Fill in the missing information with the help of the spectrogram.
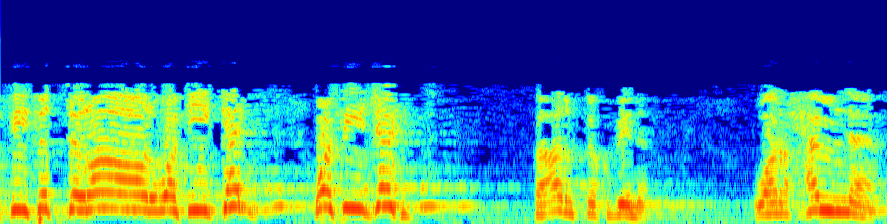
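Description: Egyptian preacher in an echoey hall. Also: male voice, very high voice. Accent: Egyptian Arabic. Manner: animated, acts out everyday scenes in dialogue. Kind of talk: recorded sermon. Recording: phone-like, echoey hall recording.

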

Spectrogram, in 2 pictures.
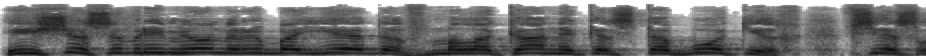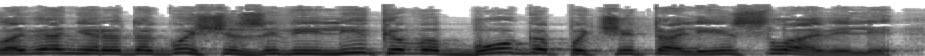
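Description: A man's voice: high-pitched, big pitch swings, a little slow, full character voice. A man reading aloud, voicing an indignant, hook-nosed old sorcerer who speaks out in displeasure. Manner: indignant, exclaiming.

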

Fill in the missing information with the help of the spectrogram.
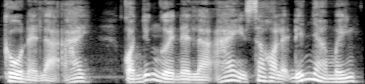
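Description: A man voicing a grieving elderly grandmother who laments in drawn-out cries, reading a storybook. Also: mid-range voice, big pitch swings. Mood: puzzled.

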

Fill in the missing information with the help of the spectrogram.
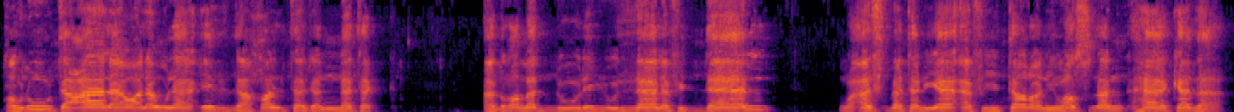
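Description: An Egyptian-accented man with a high-pitched voice, a Quran scholar, discusses reading variants during a live radio broadcast. Each plain explanation gives way to a slow, melodic chanting of the verse in question.

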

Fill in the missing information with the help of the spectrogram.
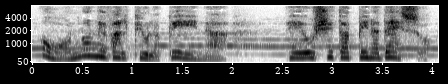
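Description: A woman's voice: a little high, big pitch swings, moderate pace, darkish tone, soft background music, pitched above the performer's own voice. Woman reading as a cool, evasive young wife. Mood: dismissive. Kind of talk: audiobook reading.

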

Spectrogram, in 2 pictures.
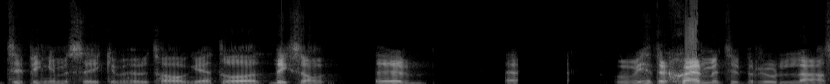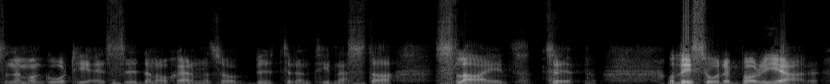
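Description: A man's voice: mid-range voice, sharp tone, no echo. A man in casual chat as a podcast guest, rambling with many fillers and restarts.

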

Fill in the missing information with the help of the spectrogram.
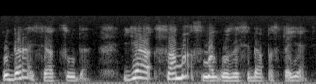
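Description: A woman voicing a defiant armed young woman who talks in a sharp, mocking tone. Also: on the low side, animated, fairly quick, poor audio.

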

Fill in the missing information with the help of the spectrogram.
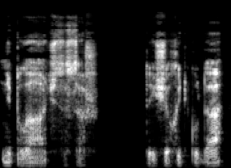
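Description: A man voicing a hardened, defiant aging outlaw in an audiobook, husky and blunt. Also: sits low, big pitch swings, unhurried, no echo, studio quality, exaggerated voice. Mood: tender. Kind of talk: audiobook character reading.

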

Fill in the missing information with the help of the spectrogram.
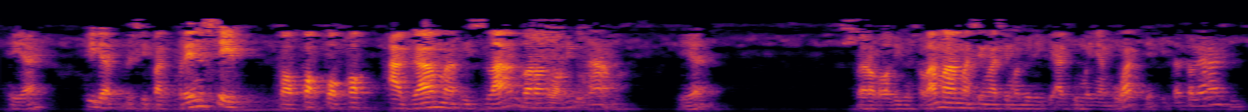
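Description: A man preaching an Islamic study sermon, lively and acting out the quoted dialogue, with a blessing phrase dropped in as a filler. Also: mid-range voice, slight background noise. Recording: lo-fi echoey room recording.

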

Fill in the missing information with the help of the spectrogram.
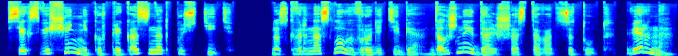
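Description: A woman voicing a gruff, mocking male prison warder who bosses prisoners about in an audiobook. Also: fairly low pitch, very animated, moderate pace, darkish tone, no room sound, clean studio sound. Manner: rough, taunting, bossy.

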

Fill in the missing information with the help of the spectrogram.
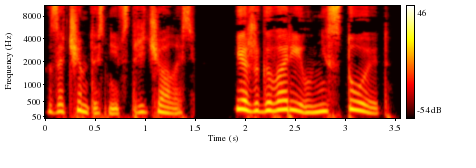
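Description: A gentle older brother who speaks softly and soothingly, as a woman reading an audiobook voices him. He sounds steady and protective. The recording is close and dry. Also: mid-range voice, normal speed, no room sound, natural voice. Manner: soft, soothing. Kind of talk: audiobook character voice.

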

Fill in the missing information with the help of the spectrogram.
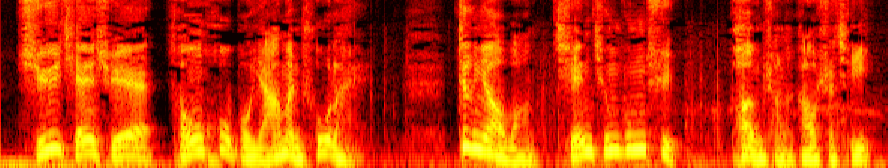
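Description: A man narrating a historical radio story in an expressive storytelling style. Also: medium pitch, moderate pace, slight background noise.

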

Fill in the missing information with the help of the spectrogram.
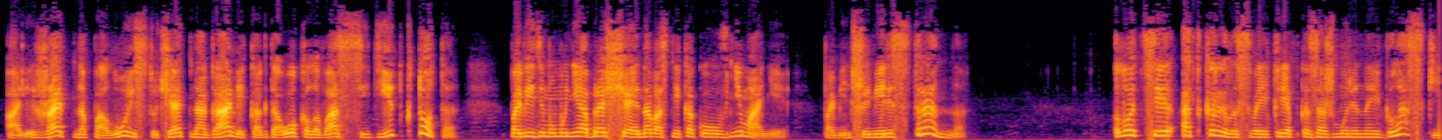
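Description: A woman's voice: on the low side, no room sound. Woman narrating a storybook, dry sound. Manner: expressive storytelling reading. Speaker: audiobook narrator. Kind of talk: scripted narration. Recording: dry, slightly muffled recording.

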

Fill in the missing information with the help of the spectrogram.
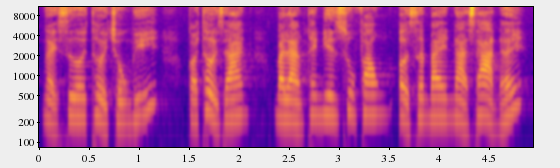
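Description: A woman reading as an old grandmother who chides her granddaughters fondly. The voice stays fairly high and plainly read, with homely, nagging advice. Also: moderate pace, darkish tone, natural voice. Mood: chiding. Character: old grandmother, fond but scolding.

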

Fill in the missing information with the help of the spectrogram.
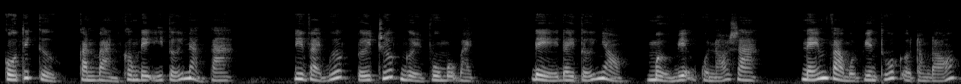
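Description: Woman audiobook narrator, husky, even delivery. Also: medium pitch, moderate pace. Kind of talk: audiobook narration of a historical fantasy novel.

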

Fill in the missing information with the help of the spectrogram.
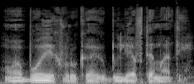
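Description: A man reading an audiobook in scripted narration, measured and even. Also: a bass voice, husky.

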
